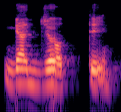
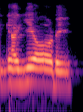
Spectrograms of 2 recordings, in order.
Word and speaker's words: Gaggiotti: In USA, they usually Gaggiotti. Okay. Usually. Well, and I knew the second G was more of a hard G than like a softer one.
